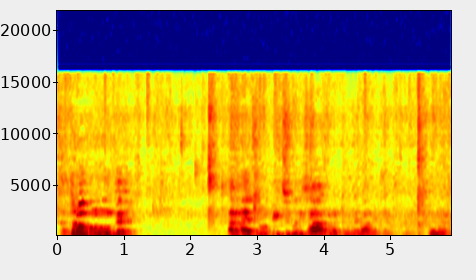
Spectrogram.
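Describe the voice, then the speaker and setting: A man in his forties talks through a recipe in a very echoey kitchen, a little away from the mic. He speaks haltingly and casually, repeating himself, with clear sizzling noise behind him. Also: mid-range voice, far from the mic. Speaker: home cook presenting a recipe. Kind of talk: casual cooking demonstration. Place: home kitchen, indoors. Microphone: phone held by someone a few steps away.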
